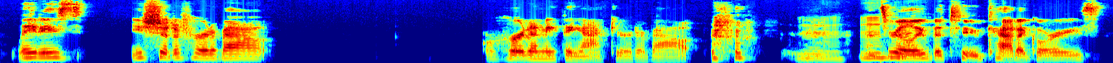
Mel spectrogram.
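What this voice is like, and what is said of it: Sick-sounding voice. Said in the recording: “I'm sick, which is why I sound weird.”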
